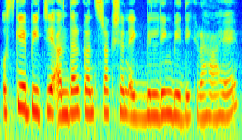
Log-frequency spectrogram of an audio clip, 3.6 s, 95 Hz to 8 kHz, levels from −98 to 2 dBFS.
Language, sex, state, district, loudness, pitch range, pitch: Hindi, female, Arunachal Pradesh, Lower Dibang Valley, -16 LUFS, 205-235 Hz, 225 Hz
